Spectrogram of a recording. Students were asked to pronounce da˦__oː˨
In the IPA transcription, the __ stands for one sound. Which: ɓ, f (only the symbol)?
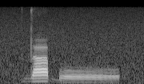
ɓ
